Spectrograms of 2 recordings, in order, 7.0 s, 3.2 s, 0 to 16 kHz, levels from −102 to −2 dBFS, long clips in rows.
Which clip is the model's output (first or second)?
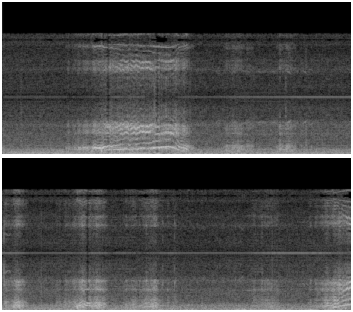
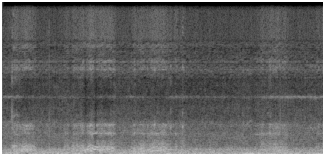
second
